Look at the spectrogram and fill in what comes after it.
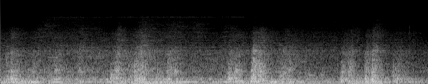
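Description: Diesel-hauled express passenger train's coaches running along the track, heard from an open coach door or window: a steady low rumble with irregular clickety-clack of wheels over rail joints.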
